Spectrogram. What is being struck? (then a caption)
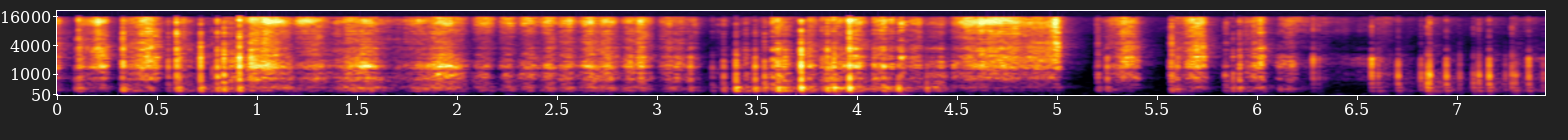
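Cardboard box. Long red-painted nails scratch and tap the front and side of a medium, hollow, closed cardboard subscription box printed with a cinema-seat design. The result is a fast, dry run of scratching and rubbing with quick tapping clicks that die away almost instantly. A brief gap near the five-second mark is followed by sparser, choppier taps and scrapes.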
